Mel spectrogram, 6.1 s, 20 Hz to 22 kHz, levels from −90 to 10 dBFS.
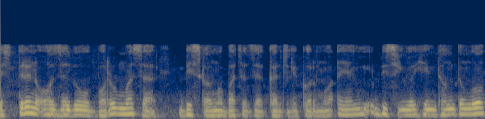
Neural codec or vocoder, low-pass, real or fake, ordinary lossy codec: codec, 16 kHz, 4 kbps, FunCodec, trained on LibriTTS, 50 frames a second; 5.4 kHz; fake; none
